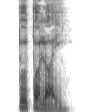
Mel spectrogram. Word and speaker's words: tutuloy: And then finally we have tutuloy.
